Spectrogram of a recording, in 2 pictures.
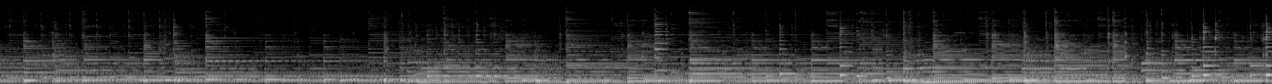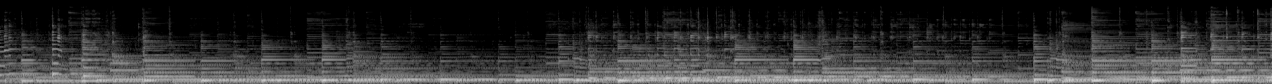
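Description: Background music led by acoustic guitar, plucked and strummed.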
